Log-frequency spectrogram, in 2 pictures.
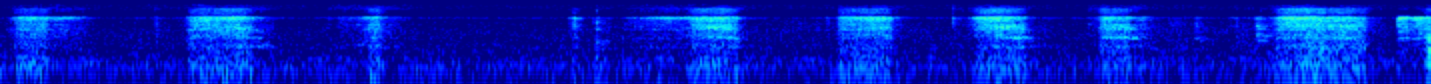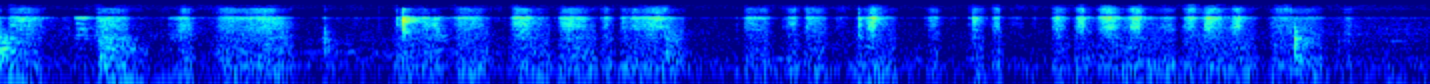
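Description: Paintbrush bristles brushing paint onto a wooden birdhouse, a run of short scratchy strokes that come faster in the second half.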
